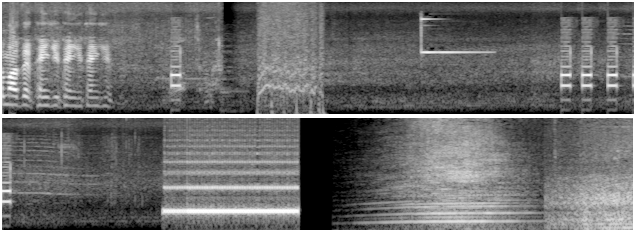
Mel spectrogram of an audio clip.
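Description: Mobile phone keypad tones: a single beep, then four short two-tone key presses as a number is dialled. A loud steady tone, the loudest sound here, follows, held for over a second before it cuts off suddenly. Near the end a swelling sound with a low hum rises and fades.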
